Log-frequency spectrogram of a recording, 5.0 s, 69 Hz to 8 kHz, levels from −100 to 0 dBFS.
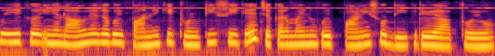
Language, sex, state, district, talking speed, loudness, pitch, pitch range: Rajasthani, female, Rajasthan, Nagaur, 265 wpm, -15 LUFS, 195 Hz, 180-225 Hz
